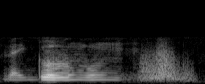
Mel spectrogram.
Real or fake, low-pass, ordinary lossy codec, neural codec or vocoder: fake; 3.6 kHz; none; autoencoder, 48 kHz, 128 numbers a frame, DAC-VAE, trained on Japanese speech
